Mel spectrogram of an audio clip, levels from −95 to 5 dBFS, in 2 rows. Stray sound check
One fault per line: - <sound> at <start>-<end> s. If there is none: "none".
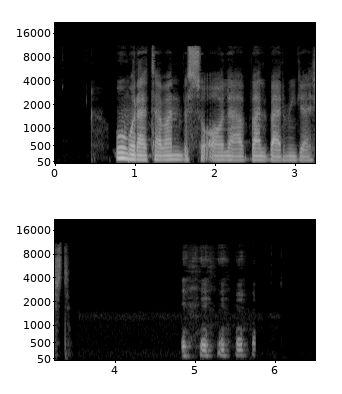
- laugh at 4.8-5.8 s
